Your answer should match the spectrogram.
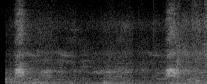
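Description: A bird calls twice, once near the start and again near the end, over faint outdoor background noise.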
